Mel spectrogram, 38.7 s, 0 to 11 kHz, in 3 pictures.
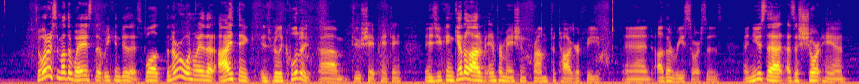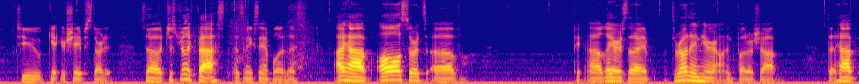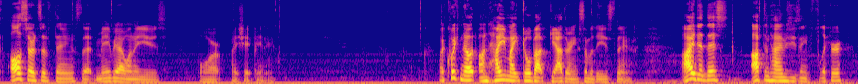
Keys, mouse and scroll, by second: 0.1 click, 3.0 click, 3.3 click, 7.3 click, 7.5 ctrl+a, 8.6 Delete, 9.9 ctrl+d, 10.6 scroll up 3, 10.9 scroll down 5, 11.5 scroll, 14.0 click, 14.3 scroll, 14.4-15.0 scroll down 5, 15.5-16.0 scroll down 1, 16.4 click, 17.0 Delete, 17.8 click, 19.0 scroll down 3, 19.3-19.8 scroll up 4, 21.0-21.9 scroll, 21.1 click, 22.8 click, 23.6 click, 23.9-24.4 scroll, 25.3 click, 25.8 click, 26.0 scroll, 27.5 click, 27.7 scroll, 29.9 click, 30.1-34.0 scroll, 34.6 click, 35.1 alt+Tab, 36.5 alt+Tab, 36.7 alt+Tab, 37.2 alt+Tab.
